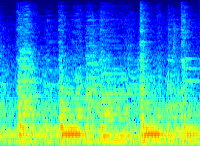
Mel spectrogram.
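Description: Acoustic guitar strumming chords in a steady rhythm, with no singing, as an instrumental fill in a country-style song.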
